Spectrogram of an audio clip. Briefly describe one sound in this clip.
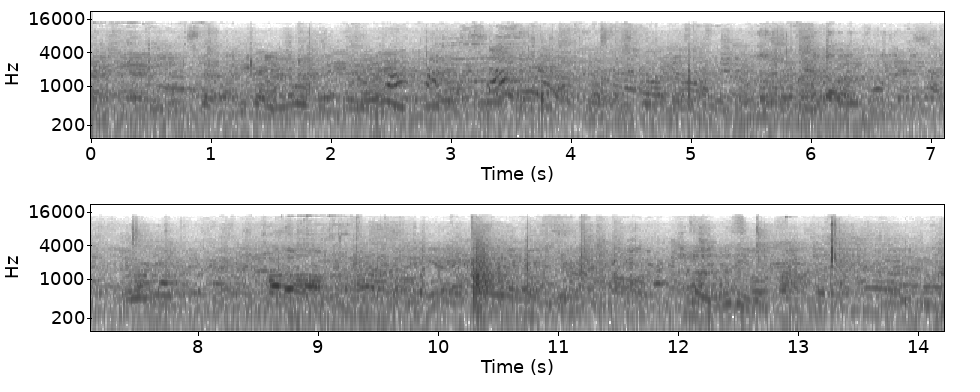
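Many people chatter throughout a large echoing hall.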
